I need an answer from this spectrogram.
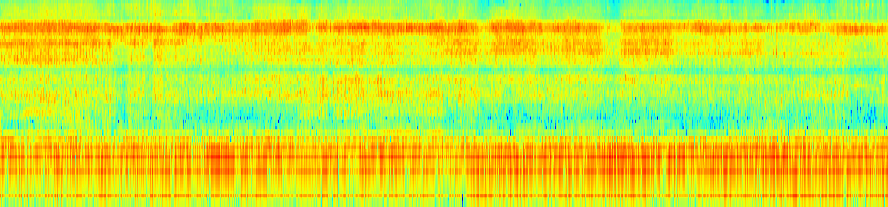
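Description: Several demolition derby cars' engines running and revving together, loud and steady, with rising and falling pitch as drivers spin their wheels in the mud.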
